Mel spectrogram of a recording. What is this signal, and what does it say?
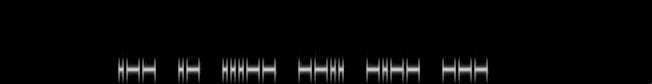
Morse code, heard as a keyed tone, about 32 wpm, spaced as for 22 wpm, 700 Hz. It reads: WA3ZYO
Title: USA Call Signs - 6 Characters - 2x Character Spacing - 30wpm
